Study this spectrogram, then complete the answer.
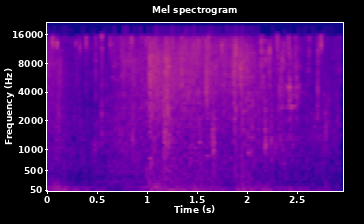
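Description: A ship's cannon booms in Sea of Thieves, a muffled heavy blast swelling in the middle of a low rumbling background, fairly quiet and without speech.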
